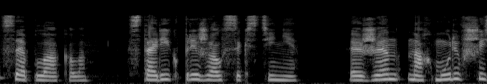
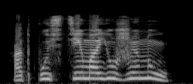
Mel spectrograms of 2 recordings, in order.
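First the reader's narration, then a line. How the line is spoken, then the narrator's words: Barked. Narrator (Russian): рявкнул он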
